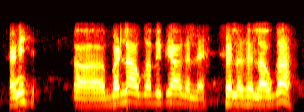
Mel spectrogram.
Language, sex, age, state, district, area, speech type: Dogri, male, 18-30, Jammu and Kashmir, Udhampur, rural, conversation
